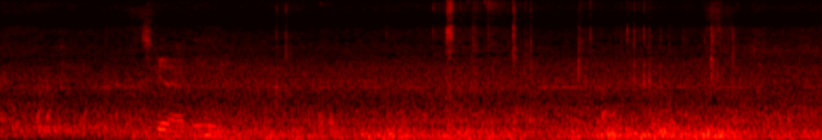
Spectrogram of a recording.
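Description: Outdoor street background noise with faint, distant voices a little over a second in and again around the fifth second.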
